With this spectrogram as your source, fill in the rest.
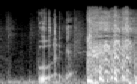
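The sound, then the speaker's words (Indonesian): An exaggerated fake burp voiced by a person, like the put-on burps of middle-aged men in Indonesia: a short croak, then a louder, longer, gravelly belch, with no one speaking. “kita akan bicarakan hari ini khususnya di Indonesia ya iya dan misteri kali ini adalah soal bapak bapak bapak yang bertahak dan dibuat-buat gitu.”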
